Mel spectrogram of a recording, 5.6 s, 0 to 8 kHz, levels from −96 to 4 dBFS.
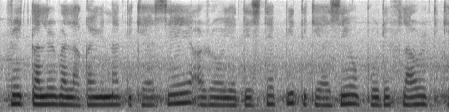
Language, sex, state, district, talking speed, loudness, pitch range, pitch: Nagamese, female, Nagaland, Kohima, 180 wpm, -16 LUFS, 200-220 Hz, 205 Hz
